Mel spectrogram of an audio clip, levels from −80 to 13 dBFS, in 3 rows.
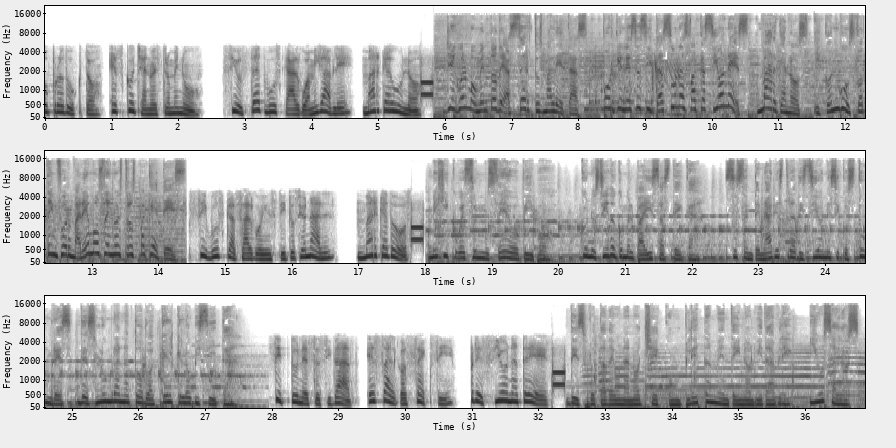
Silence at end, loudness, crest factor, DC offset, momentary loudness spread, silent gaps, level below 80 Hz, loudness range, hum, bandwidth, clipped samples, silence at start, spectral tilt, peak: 0 s; -11 LUFS; 10 dB; under 0.1%; 6 LU; 2.47-2.65 s, 4.70-4.75 s, 16.79-16.96 s, 30.87-30.98 s; -32 dBFS; 2 LU; none; 16 kHz; under 0.1%; 0 s; -5 dB/octave; -2 dBFS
